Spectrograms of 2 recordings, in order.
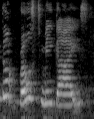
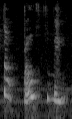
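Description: First: High, loud, drawn-out mock plea; playful pleading. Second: Very high mock-pitiful plea; small-voiced pleading. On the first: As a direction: beg slowly and loudly, half joking. Playfully begs viewers for mercy. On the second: Repeats the plea more softly.

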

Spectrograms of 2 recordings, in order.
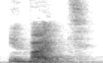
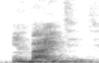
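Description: First: Said in the usual way. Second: "invited" as in-vite-id; "invited" with a clear t and full "id"; added -ed syllable. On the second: Shown as a demonstration. Teacher showing the extra syllable, "invited" said in-vite-id. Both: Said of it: "tenemos que agregar una sílaba adicional".

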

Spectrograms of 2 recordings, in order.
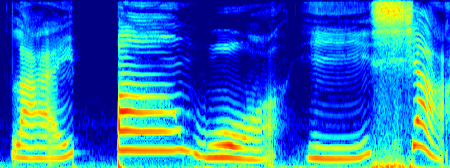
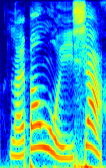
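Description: First: Broken into slow separate syllables; slow teaching repeat. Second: Said in the usual way. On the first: Shown as a demonstration. Teacher slowly models the phrase for students, drawn out. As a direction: stretch every syllable for beginners. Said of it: "slow repeat". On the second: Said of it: "normal model".

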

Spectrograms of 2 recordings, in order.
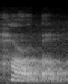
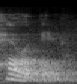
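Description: First: Said in the usual way. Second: Horrible in a British accent, slow; British pronunciation. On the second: Shown as a demonstration. (تلفظ بریتیش) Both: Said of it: "یا تلفظ بریتیشش horrible".

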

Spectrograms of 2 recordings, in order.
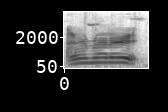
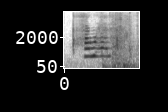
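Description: First: High, loud "I'm ready"; loud nervous cry. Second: Extremely high, loud squeak; panicked squeal. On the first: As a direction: call it out high and tense. Bracing for a scare, first take. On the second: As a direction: squeal it at the very top. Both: Real, not acted.

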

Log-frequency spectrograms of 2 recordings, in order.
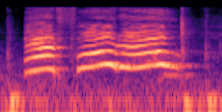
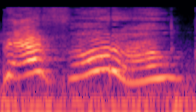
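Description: First: Higher, incredulous question; startled, raised-pitch query; disbelief. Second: Said in the usual way. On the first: Real, not acted. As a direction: repeat it like you can't believe it. Repeats it in disbelief.

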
